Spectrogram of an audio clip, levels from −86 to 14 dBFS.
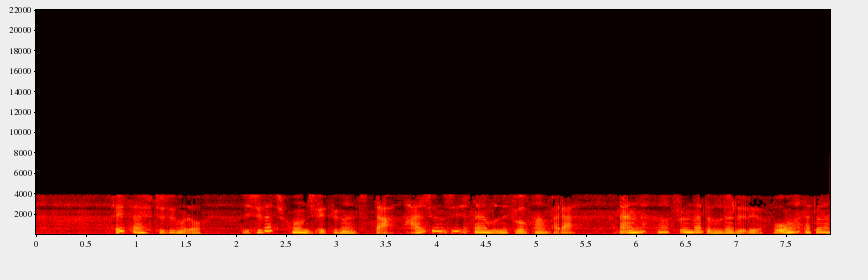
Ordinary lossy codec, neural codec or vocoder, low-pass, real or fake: AAC, 16 kbps; autoencoder, 22.05 kHz, a latent of 192 numbers a frame, VITS, trained on many speakers; 7.2 kHz; fake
